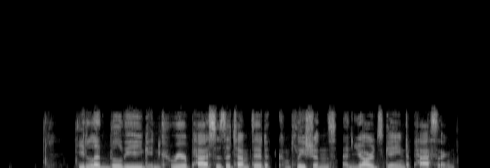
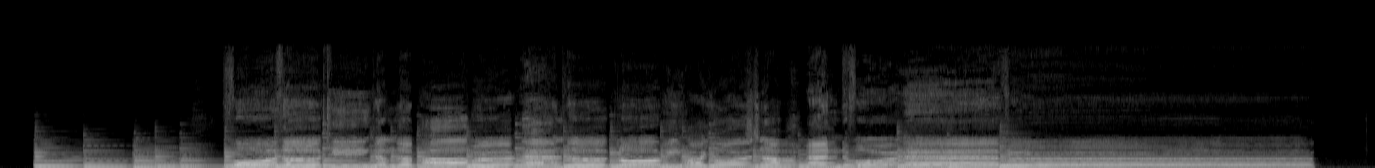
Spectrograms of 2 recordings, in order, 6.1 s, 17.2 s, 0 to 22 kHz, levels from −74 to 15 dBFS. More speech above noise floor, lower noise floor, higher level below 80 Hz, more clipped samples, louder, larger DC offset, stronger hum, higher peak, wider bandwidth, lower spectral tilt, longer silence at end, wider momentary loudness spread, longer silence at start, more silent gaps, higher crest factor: first, 52 dB vs 46 dB; first, -72 dBFS vs -62 dBFS; second, -62 dBFS vs -48 dBFS; neither; about the same, -20 LUFS vs -19 LUFS; neither; neither; about the same, -2 dBFS vs -2 dBFS; second, 8.4 kHz vs 15.5 kHz; second, -3.5 dB/octave vs -6.5 dB/octave; second, 0.45 s vs 0.75 s; about the same, 12 LU vs 10 LU; first, 0.95 s vs 0.45 s; neither; about the same, 20 dB vs 16 dB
